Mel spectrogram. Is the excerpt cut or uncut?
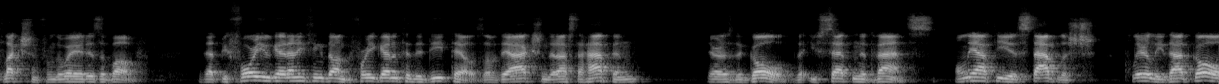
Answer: uncut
